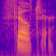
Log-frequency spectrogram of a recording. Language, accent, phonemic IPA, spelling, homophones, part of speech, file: English, US, /ˈfɪltɚ/, filter, philter, noun / verb, En-us-filter.ogg
- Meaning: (noun) A device which separates a suspended, dissolved, or particulate matter from a fluid, solution, or other substance; any device that separates one substance from another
